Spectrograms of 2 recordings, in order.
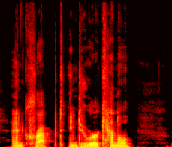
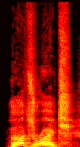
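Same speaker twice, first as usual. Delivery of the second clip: shouting; 8 semitones higher than usual. Acted. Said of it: "he shouted".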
